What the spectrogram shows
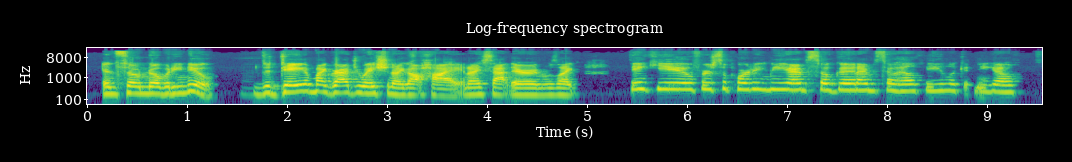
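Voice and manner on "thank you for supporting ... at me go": higher-pitched, faked normal, everything's-fine tone. Recalling thanking people at her rehab graduation while secretly high, faking being fine. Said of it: "I was really good at acting normal".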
